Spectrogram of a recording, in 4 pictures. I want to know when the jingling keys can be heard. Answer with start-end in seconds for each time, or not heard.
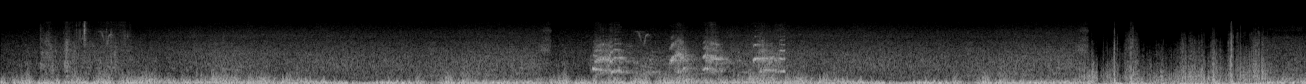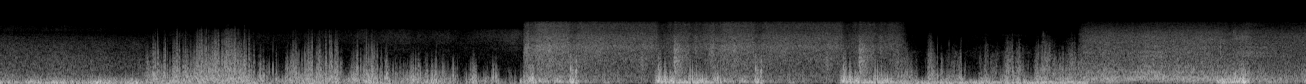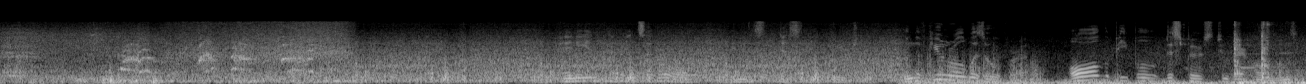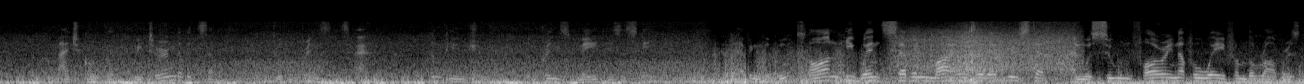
0.4-1.4, 37.8-39.2.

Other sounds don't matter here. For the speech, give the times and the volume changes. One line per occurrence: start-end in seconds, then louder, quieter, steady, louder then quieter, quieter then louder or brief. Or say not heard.
31.6-52.1 quieter then louder.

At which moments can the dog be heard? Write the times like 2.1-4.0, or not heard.
5.9-7.9, 27.3-29.3.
